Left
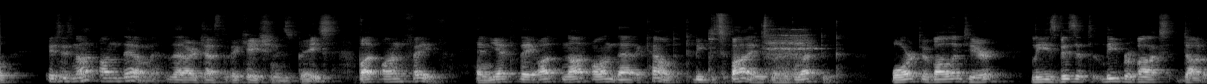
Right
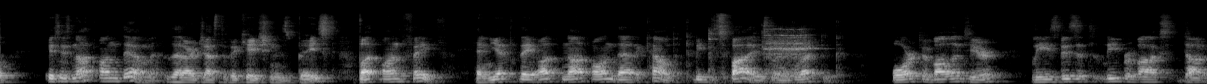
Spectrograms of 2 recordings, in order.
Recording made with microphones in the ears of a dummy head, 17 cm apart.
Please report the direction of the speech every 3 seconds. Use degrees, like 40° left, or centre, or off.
50° right, 20° right, 10° left, 40° left.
